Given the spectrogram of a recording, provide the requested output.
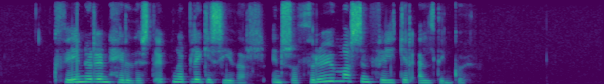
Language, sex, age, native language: Icelandic, female, 20-29, Icelandic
